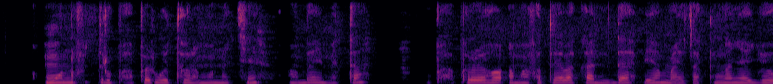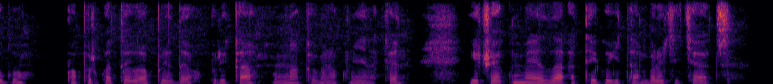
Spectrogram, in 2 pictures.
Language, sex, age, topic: Kinyarwanda, female, 25-35, government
